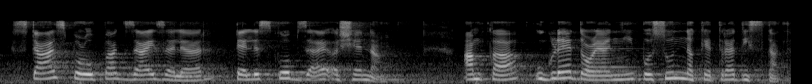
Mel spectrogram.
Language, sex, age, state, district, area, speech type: Goan Konkani, female, 18-30, Goa, Bardez, urban, spontaneous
